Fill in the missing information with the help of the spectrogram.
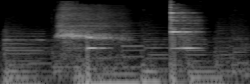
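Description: Two bright glass clinks about a second apart, each with a short ringing tone that fades, like glassware knocking together while a drink is being poured; no one speaks.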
